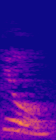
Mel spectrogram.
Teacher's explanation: ओ की आवाज मुख से निकल रही है केवल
